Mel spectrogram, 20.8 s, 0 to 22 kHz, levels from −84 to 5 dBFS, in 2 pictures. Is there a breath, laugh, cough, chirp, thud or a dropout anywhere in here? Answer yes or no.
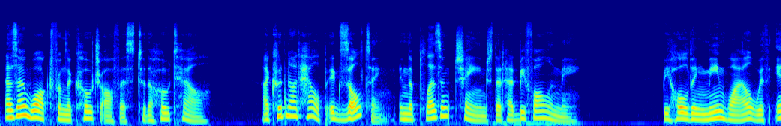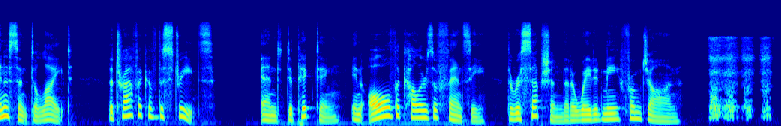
yes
